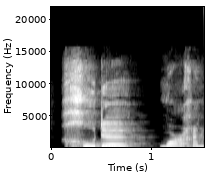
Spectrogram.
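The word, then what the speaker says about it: goedemorgen: Ang pronunciation niya ay parang ho de mor parang ganon pero sa pero officially it's huda moran mas maganda na kasi na i-train niyo yung yung pronunciation niyo sa simula pa lang yung hindi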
